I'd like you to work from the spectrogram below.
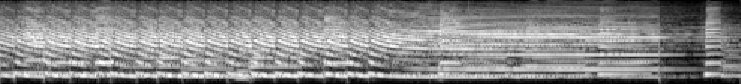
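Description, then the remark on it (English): A loud air horn sound effect blares in rapid stuttering blasts, then holds into a sustained, steady tone before cutting off abruptly, with no one speaking. “And Vice President Kamala Harris. Air horns.”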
